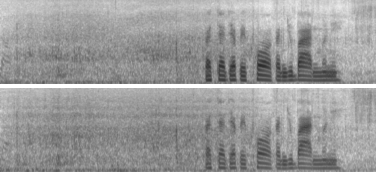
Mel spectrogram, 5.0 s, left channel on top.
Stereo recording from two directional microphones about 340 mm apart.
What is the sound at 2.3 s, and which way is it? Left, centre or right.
Engine, right.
